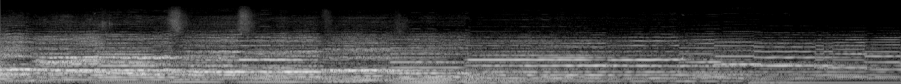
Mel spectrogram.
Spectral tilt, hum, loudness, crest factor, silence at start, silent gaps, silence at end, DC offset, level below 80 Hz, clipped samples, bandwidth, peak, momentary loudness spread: -6 dB/octave; none; -17 LUFS; 16 dB; 0 s; none; 0 s; under 0.1%; -38 dBFS; under 0.1%; 15 kHz; 0 dBFS; 9 LU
